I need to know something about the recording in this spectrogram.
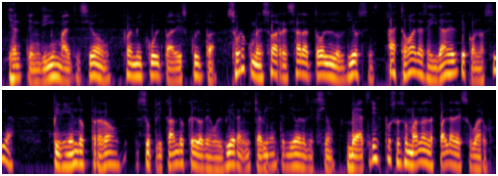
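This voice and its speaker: A man retells a novel's plot in a relaxed, rambling way, stacking fillers and tag questions as he goes. His voice sits low and sounds deeply mellow and dark. The recording is muffled and lo-fi. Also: fast. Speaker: anime story summarizer.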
